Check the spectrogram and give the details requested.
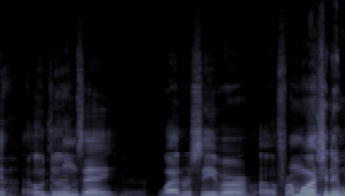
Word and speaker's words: Odunze: Is that how you spell it? Say it. Odunze.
